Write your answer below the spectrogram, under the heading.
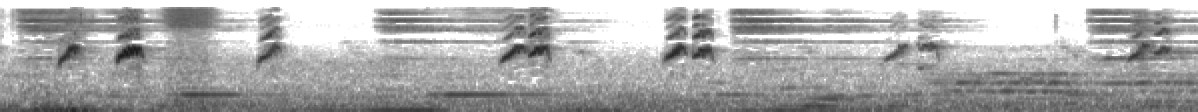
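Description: A young red-vented bulbul gives short, bright chirps in small clusters, roughly twice a second, over a faint low hum.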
